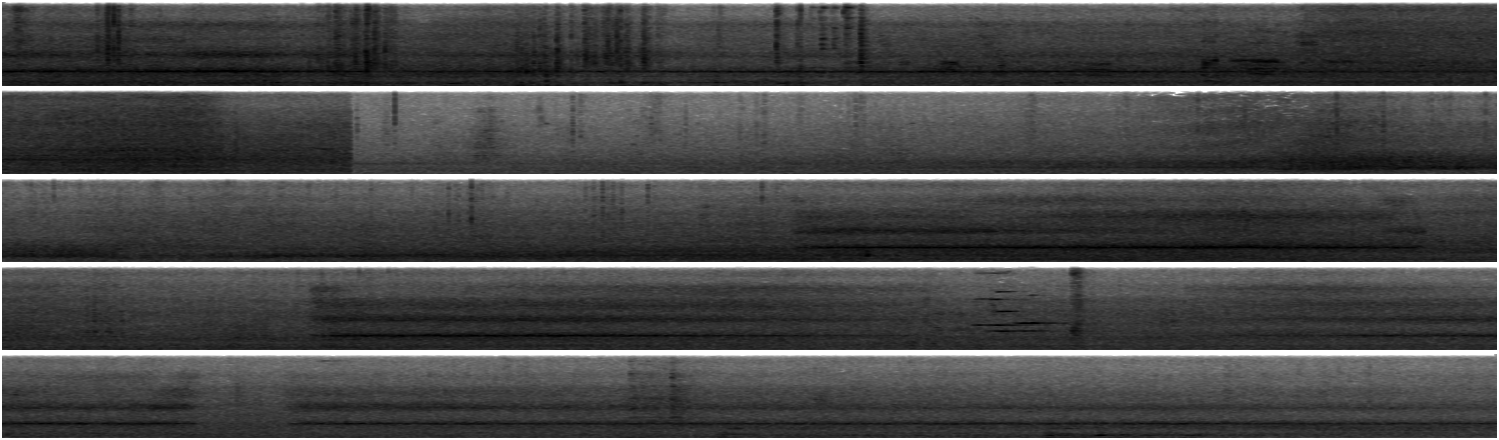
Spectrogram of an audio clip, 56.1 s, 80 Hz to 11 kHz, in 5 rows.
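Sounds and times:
steady high whine: 0.0s - 14.4s, 20.7s - 56.0s
tram rolling on rails: 0.0s - 56.0s.

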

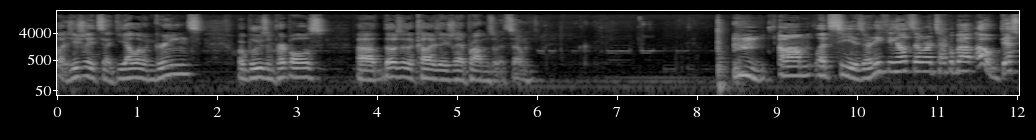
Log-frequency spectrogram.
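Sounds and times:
faint short beeping tones: 6.0s - 8.3s.

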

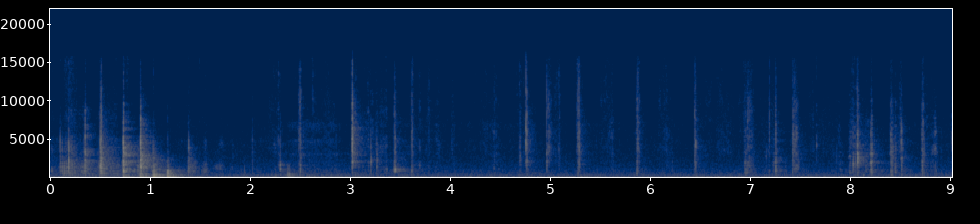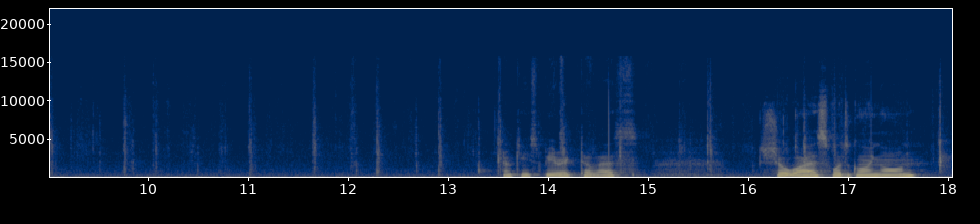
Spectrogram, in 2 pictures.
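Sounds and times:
cards being shuffled: 0.0s - 17.0s, 17.8s - 18.0s.

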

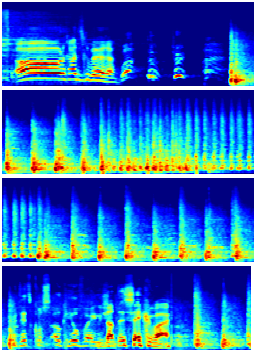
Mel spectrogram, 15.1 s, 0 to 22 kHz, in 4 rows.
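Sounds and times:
drum band playing: 3.4s - 15.0s.

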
